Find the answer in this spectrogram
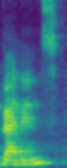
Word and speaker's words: Banens: special guest with me her name is bannons correct me if I'm pronouncing your surname it was perfect love perfect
